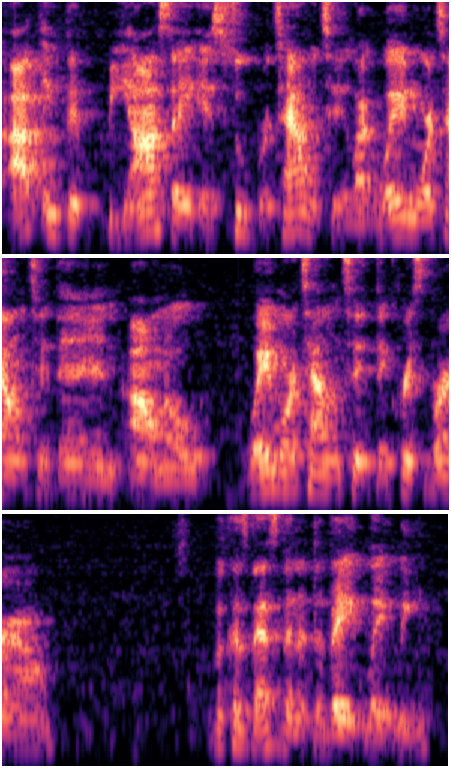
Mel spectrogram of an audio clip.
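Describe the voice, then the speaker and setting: A woman from the Chicago suburbs chats as a podcast guest. She is animated and bubbly and laughs often. The room gives her voice a clear echo. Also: deep voice, slight background noise. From Chicago South Suburbs. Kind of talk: casual chat.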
